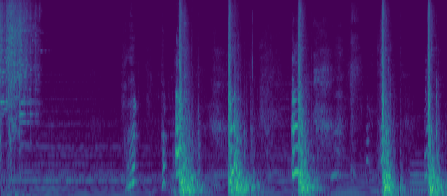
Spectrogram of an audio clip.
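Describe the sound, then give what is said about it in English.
A fire axe strikes a metal door about six times in heavy, irregular blows to force it open, each impact loud with a clanging, ringing resonance that lingers between hits. “You think you can axe down a metal door?”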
